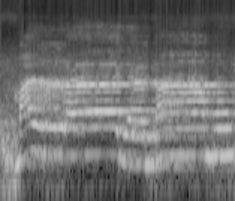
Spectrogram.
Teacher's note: Man itu kalau sendirian, tapi ketika bertemu lam tidak man tapi mal, jadi mala. Tidak usah dibingungkan, tidak usah mala, tidak ditahan, tapi langsung, ya. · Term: idgham bila guna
